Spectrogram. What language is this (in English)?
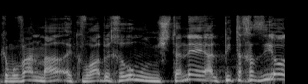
Hebrew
